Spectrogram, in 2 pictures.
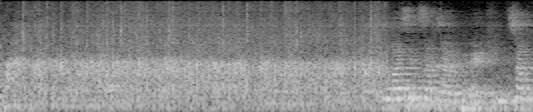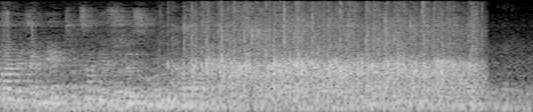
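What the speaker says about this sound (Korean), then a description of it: "한 분 한 분 소개해드릴 때마다 큰 박수로 환영해주시기 바랍니다" Applause greeting guests being introduced one by one at a retirement ceremony for horse racing trainers, hosted by their association. Steady clapping fills the stretch, pausing briefly while a man announces a guest over a microphone, then resumes until it cuts off.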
